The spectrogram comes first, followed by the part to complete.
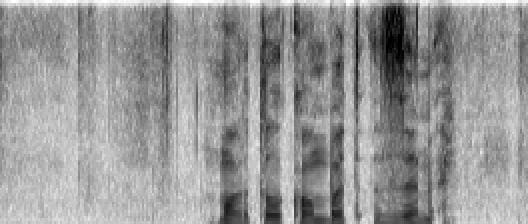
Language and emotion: Russian, neutral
